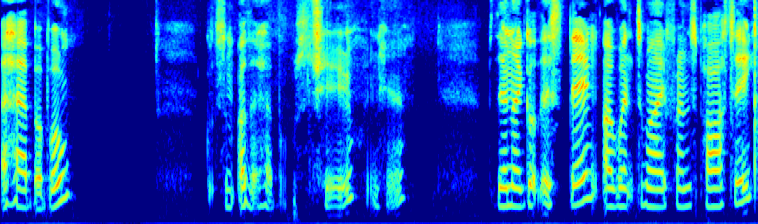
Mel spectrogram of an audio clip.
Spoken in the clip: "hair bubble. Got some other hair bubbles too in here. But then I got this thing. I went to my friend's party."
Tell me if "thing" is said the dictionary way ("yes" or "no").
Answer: yes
